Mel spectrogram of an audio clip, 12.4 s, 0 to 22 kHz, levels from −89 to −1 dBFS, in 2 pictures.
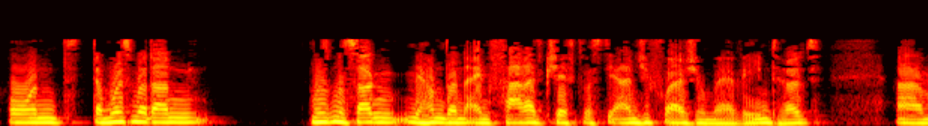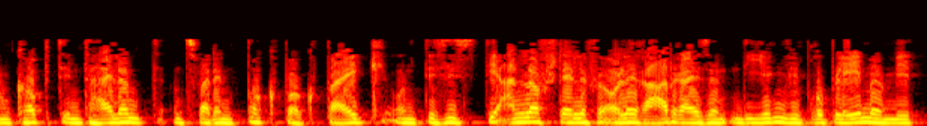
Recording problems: distortion; slight; 10 dB below the speech
garbled, watery; slightly; nothing above 6 kHz

